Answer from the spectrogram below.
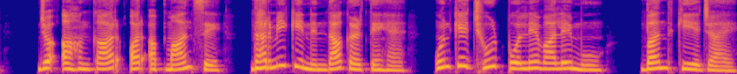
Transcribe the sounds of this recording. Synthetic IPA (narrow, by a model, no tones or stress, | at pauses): d͡ʒoːʔɐɦə̃ŋkaːɾɔːɾɐpmaːnse | d̪ʱɐɾmikinɪ̃nd̪akɐɾt̪eɦɛ̃ | ʊnked͡ʒʱuːʈ̚boːlneʋaːlemũː | bɐ̃nd̪ʱkied͡ʒaːeː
